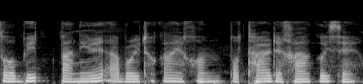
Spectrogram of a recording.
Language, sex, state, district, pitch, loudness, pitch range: Assamese, male, Assam, Kamrup Metropolitan, 135 Hz, -16 LUFS, 130-140 Hz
